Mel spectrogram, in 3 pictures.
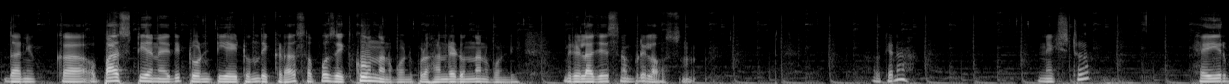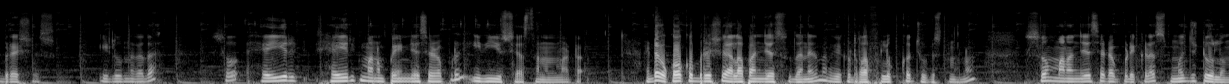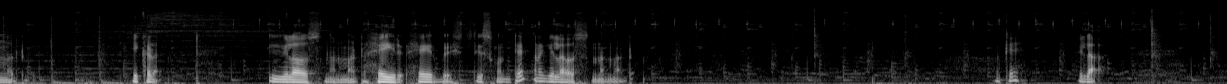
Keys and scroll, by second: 7.8 ctrl+z, 18.3 ctrl+z, 32.6 space, 36.0 space.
